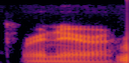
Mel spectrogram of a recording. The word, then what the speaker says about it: Rhaenyra: Rhaenyra. Rhaenyra.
